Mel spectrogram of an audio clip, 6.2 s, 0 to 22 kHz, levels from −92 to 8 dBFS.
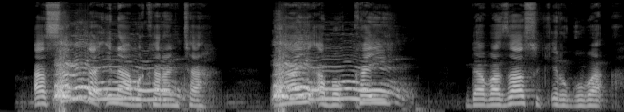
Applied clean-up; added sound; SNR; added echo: none; Bark; -2 dB; none.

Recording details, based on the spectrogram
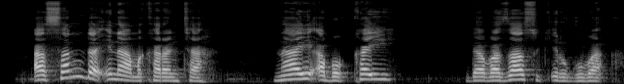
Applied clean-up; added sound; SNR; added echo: none; none; none; none.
